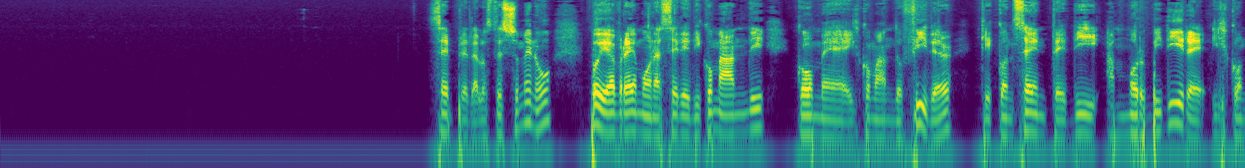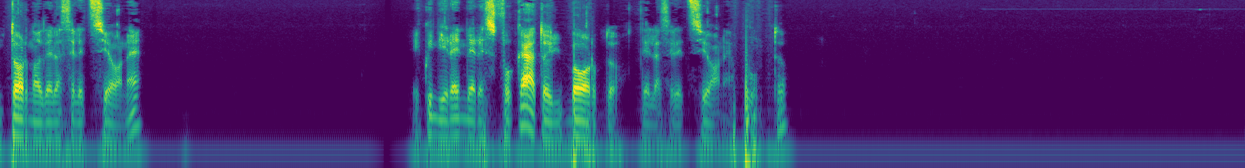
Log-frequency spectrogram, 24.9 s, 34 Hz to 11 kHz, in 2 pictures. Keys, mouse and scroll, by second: 1.3 ctrl+i, 3.0 right click, 10.0 click, 13.8 click, 15.3 ctrl+alt+click, 20.0 ctrl+z, 21.4 ctrl+click, 22.1 ctrl+z, 23.6 ctrl+z, 24.5 ctrl+right click.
